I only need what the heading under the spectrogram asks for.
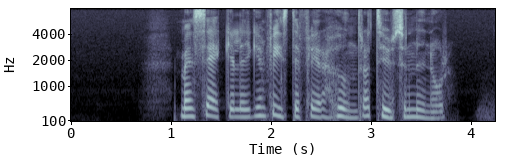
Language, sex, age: Swedish, female, 35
